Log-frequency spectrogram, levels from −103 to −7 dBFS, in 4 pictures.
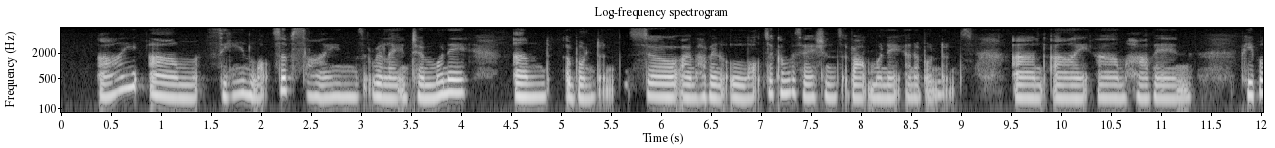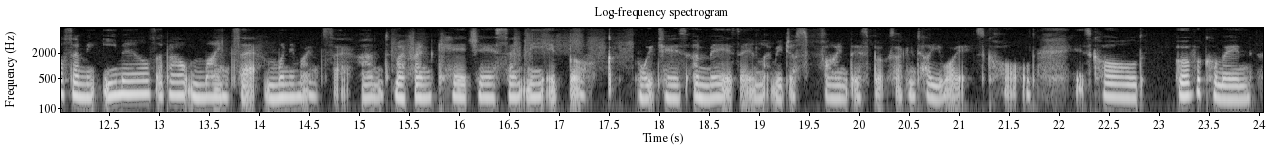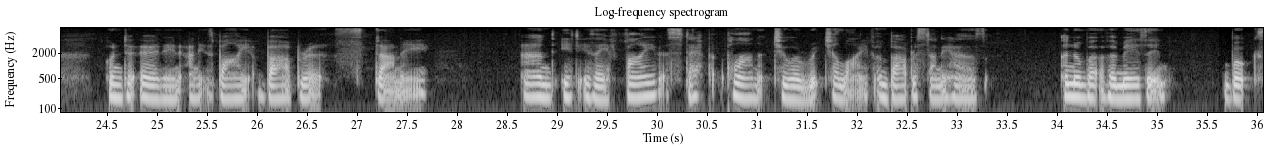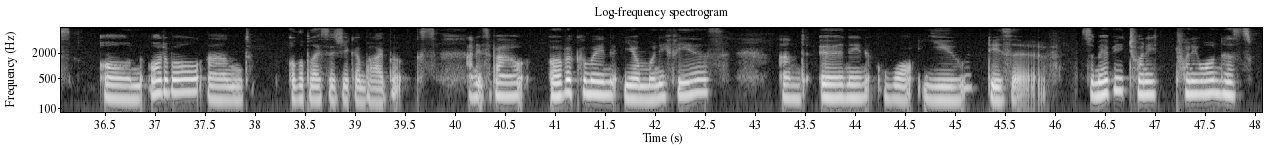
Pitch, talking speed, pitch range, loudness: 190 Hz, 140 wpm, 180-215 Hz, -28 LUFS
